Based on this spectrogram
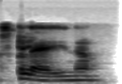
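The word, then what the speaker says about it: Schlein: familiarità Elena in italiano il suo cognome si pronuncia sclene da noi l'scl è duro se poi in più c'è messo una h ancora più duro la signora Vuole che si pronunci Slime se ne va negli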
